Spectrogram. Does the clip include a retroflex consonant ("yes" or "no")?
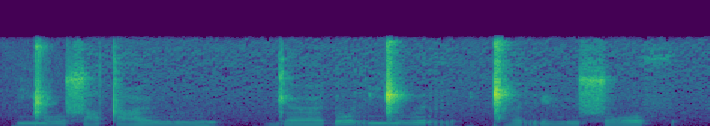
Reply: no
